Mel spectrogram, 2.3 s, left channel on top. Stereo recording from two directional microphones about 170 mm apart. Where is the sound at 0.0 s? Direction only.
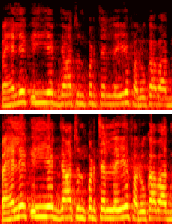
45° right (ahead or behind).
